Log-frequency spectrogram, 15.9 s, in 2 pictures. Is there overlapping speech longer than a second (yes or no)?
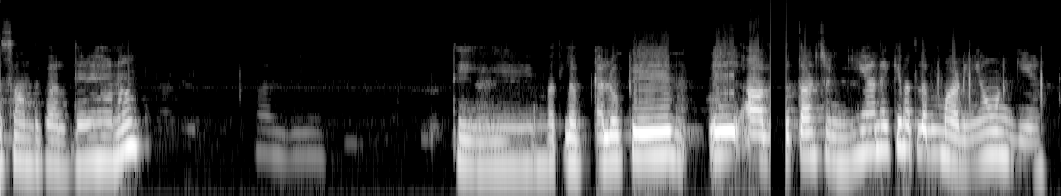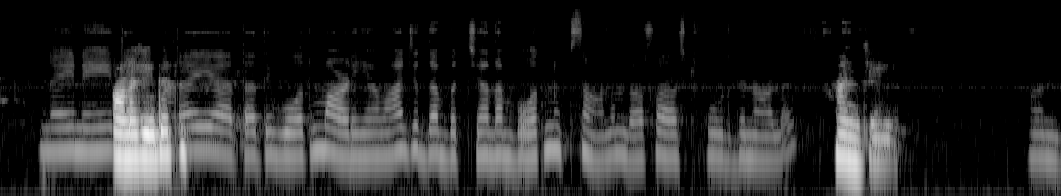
no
